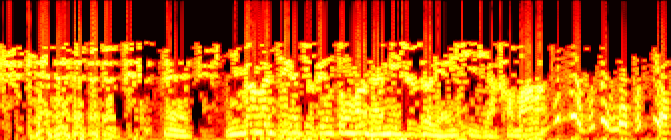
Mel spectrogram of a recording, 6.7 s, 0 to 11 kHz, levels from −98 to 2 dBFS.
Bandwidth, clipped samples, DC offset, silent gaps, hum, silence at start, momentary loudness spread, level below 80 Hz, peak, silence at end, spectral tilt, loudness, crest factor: 11 kHz; 1%; under 0.1%; none; none; 0 s; 4 LU; -28 dBFS; 0 dBFS; 0 s; -6 dB/octave; -8 LUFS; 8 dB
